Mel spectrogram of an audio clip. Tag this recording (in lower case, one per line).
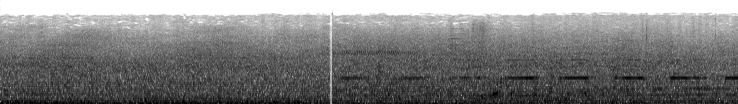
speech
